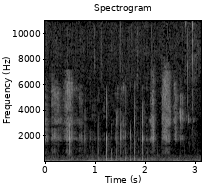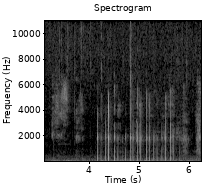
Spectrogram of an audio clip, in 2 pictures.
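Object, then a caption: Cork board. A gloved hand taps on a cork board, making quick, dull, muted taps with almost no ring. The taps come in an irregular run, then cluster into a faster, slightly louder burst toward the end.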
